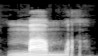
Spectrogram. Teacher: It appears that this first syllable might be a little bit longer, but it actually is not. It's just that when you put a little bit stress to the syllables, they sometimes appear that they sound a little bit longer, but they do not. · Okay, the second pronunciation, ma was without stress, but the stress falls on the first syllable here, so it's mama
